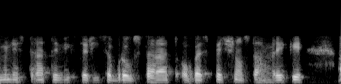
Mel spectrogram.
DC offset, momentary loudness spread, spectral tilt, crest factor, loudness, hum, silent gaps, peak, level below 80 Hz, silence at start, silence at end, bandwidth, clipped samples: under 0.1%; 6 LU; -10 dB/octave; 20 dB; -20 LUFS; none; none; -2 dBFS; -58 dBFS; 0 s; 0.05 s; 4 kHz; under 0.1%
